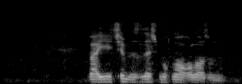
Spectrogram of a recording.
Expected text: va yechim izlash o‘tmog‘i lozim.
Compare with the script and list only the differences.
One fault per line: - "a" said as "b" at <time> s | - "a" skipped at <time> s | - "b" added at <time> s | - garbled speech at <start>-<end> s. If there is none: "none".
none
